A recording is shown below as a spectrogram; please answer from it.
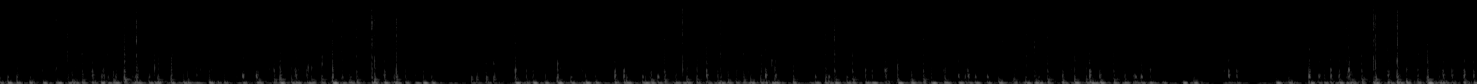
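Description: Fingertips tap out quick, steady typing on the plastic keys of a silver MacBook Pro's aluminium laptop keyboard, each press a short, crisp click. The taps run in continuous bursts with brief pauses near the 5- and 12-second marks, over a constant low hum.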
